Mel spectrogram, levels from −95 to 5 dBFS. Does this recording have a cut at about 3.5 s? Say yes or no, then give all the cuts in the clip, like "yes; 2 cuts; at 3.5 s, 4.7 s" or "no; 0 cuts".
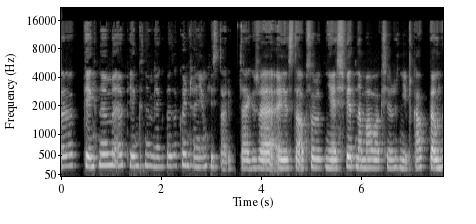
yes; 1 cut; at 3.5 s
